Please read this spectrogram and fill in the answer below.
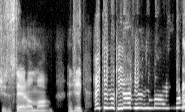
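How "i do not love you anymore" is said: very high and slow Spanish accent.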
